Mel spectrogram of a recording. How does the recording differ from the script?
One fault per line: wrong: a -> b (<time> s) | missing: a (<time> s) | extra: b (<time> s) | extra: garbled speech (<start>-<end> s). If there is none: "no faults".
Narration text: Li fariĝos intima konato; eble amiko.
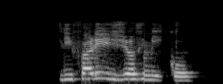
missing: intima konato eble (1.4 s)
